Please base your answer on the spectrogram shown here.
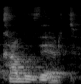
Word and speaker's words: Cabo Verde: it I know people so in Portuguese you said kab ver okay but with the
